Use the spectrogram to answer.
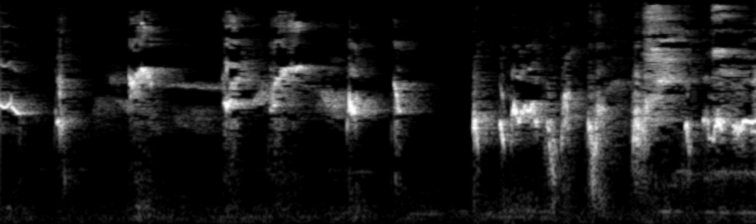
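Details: Young Bali myna giving a varied jumble of harsh chatters, squeaky whistles and rising notes in quick bursts, with a brief pause midway.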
